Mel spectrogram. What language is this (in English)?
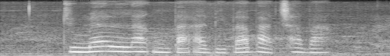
Southern Sotho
